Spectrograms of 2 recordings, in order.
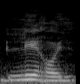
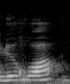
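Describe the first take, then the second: First: It sounds like the name 'Léroy'. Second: It sounds like the words 'le roi'. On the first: The speaker calls it right. "ça se prononce Leroy" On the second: The speaker calls it wrong. "pas le roi"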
